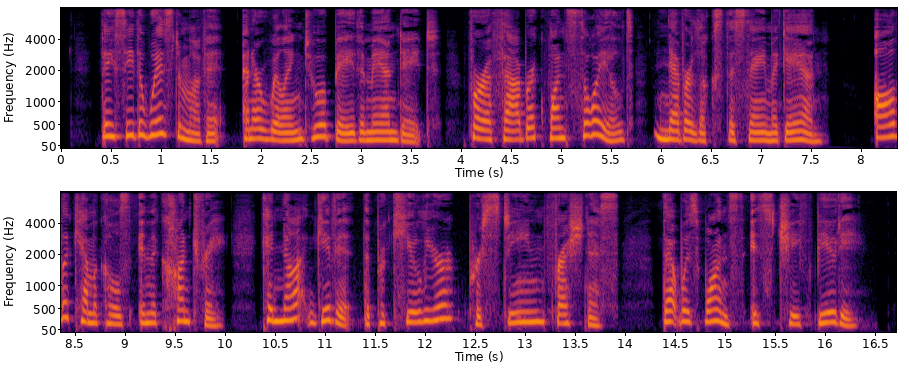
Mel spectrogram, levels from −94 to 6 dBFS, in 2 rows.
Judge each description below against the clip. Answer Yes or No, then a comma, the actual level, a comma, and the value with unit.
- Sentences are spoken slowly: No, average, 155 wpm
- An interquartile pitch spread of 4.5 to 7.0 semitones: Yes, average, 5.2 semitones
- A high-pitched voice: Yes, high, 195 Hz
